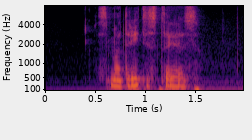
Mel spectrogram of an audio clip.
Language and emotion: Russian, neutral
